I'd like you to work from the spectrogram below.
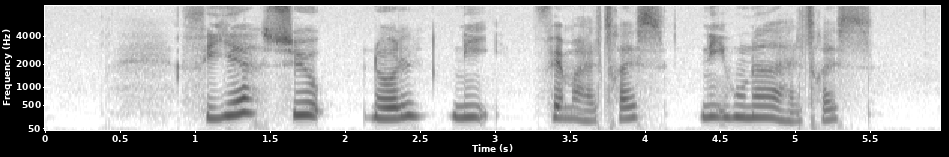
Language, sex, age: Danish, female, 46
